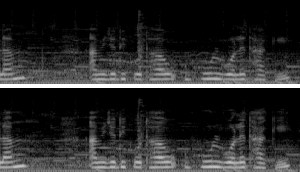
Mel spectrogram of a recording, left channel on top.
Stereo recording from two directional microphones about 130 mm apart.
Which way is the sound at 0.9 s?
35° right (ahead or behind).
